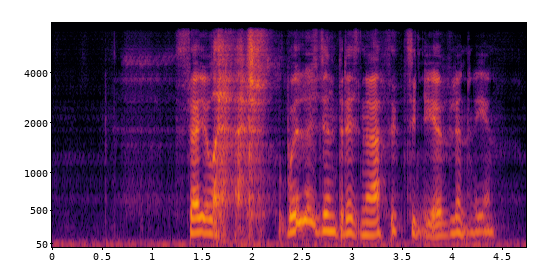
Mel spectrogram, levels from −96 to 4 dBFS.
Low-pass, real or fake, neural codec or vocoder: 7.2 kHz; fake; autoencoder, 22.05 kHz, a latent of 192 numbers a frame, VITS, trained on many speakers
